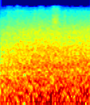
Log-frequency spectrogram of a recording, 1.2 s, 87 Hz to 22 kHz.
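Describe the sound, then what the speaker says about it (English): Waterfall on a Maui hiking trail pouring into a pool about 40 feet deep, a steady, dense broadband rush that stays loud and even throughout without breaks. "We found the first waterfall."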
